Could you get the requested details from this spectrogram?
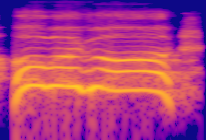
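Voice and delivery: high, loud, frantic yelp; panicked old man. Retold or imitated. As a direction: squeal it like a flustered old man who just got bumped. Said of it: "he was going spastic".

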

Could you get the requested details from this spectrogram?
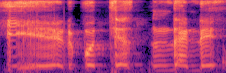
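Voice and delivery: high-pitched fake wailing; hammed-up squeal of a weeping devotee; mock crying. Devotee asked why she weeps, mock crying. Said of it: "ఎందుకు తల్లి?".

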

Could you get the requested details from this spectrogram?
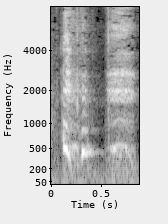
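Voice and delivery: sudden high-pitched laugh. Real, not acted. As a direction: burst out laughing. Laughs at own joke.

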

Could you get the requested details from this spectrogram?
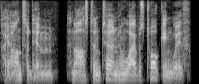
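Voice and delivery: plain reading voice

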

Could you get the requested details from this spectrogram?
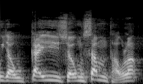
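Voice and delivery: plain reading voice

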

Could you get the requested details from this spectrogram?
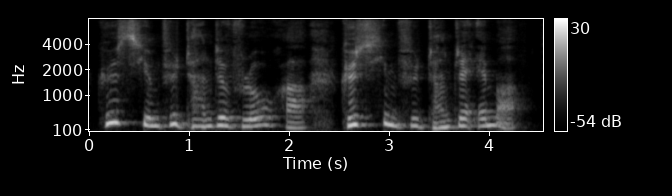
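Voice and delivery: slow, high sing-song mimicry; mocking imitation. Boy mimics having to kiss each aunt, mocking. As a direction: parody the dutiful kiss, drawn out. Mimics the obligatory kissing routine.

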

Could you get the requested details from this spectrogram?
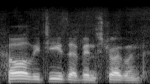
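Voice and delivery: ordinary delivery

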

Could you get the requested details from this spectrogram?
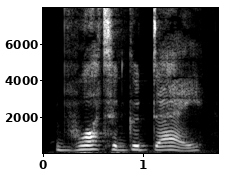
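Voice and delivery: slow, heavy, overfed sigh; sluggish. Acted. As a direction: drag it out, stuffed full. Hetty now sluggish and full.

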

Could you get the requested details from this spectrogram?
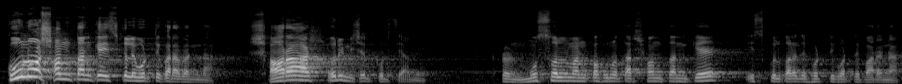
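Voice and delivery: ordinary talk, nothing marked

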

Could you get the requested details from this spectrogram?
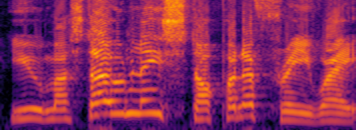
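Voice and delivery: high, emphatic officer voice; Police Rabbit. Acted. Police Rabbit tells off drivers stopped on freeway, emphatic. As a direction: lay down the rule in a high voice.

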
